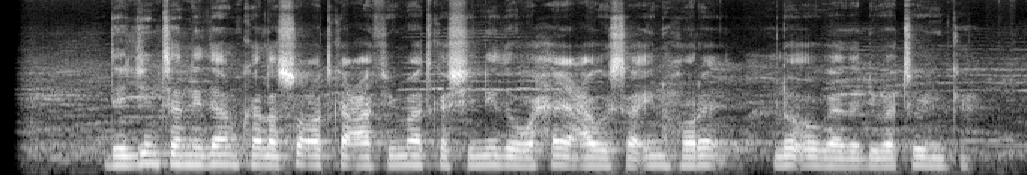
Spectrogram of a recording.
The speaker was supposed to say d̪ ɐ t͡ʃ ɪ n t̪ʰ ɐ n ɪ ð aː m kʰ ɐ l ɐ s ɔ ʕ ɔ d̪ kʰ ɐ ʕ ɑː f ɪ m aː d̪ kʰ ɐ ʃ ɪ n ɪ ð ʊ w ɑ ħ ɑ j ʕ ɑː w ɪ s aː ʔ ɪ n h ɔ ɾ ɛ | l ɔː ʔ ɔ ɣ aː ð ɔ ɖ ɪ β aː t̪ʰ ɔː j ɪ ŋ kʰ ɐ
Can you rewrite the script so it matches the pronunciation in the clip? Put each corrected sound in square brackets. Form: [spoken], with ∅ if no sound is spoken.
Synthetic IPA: d̪ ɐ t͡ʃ ɪ n t̪ʰ ɐ n ɪ ð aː m kʰ ɐ l ɐ s ɔ ʕ ɔ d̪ kʰ ɐ ʕ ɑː f ɪ m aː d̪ kʰ ɐ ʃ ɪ n ɪ ð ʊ w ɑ ħ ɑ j ʕ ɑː w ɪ s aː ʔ ɪ n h ɔ ɾ ɛ | l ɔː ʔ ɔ ɣ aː ð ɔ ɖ ɪ β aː t̪ʰ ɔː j ɪ ŋ kʰ ɐ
